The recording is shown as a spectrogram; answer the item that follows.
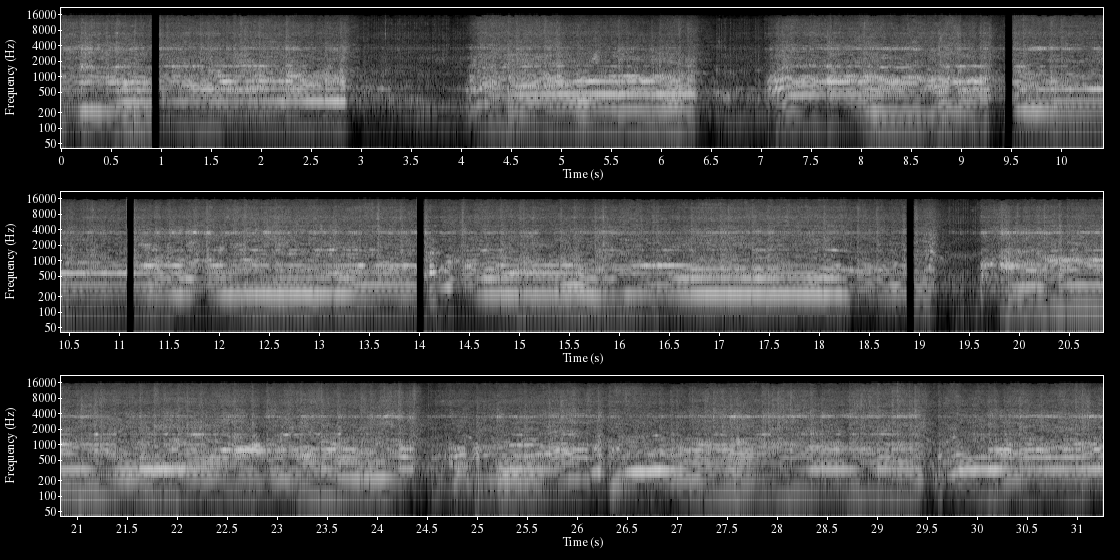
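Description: Handheld gasoline leaf blower running hard. Its engine note drops and climbs back a couple of times as the throttle is eased off and opened again, and the sound breaks off abruptly for an instant now and then.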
